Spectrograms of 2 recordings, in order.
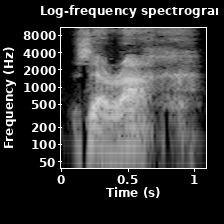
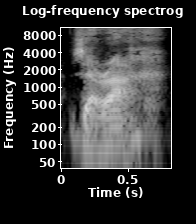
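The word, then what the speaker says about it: Zerach: uh because there is the more or less the conversation saying that the is not pronounced. So in other words they get a pronunciation version of the word rather than a transliteration form. The transliteration form is going to include the ch zerak zerak.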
